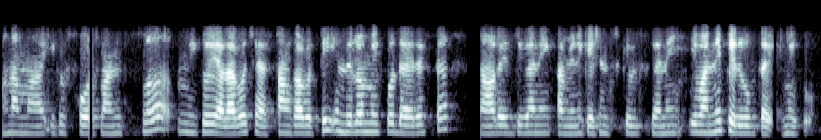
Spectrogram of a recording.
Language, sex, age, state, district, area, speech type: Telugu, male, 60+, Andhra Pradesh, West Godavari, rural, conversation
